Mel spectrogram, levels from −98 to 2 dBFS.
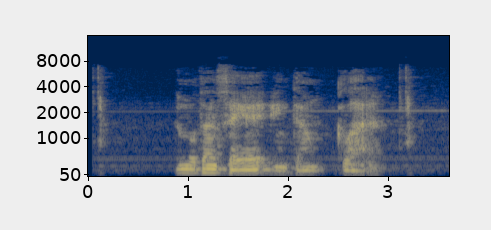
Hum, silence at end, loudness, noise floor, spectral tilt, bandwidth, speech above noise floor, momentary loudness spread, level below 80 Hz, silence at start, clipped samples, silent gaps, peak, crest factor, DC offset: none; 0.35 s; -29 LUFS; -64 dBFS; -7 dB/octave; 7.4 kHz; 36 dB; 17 LU; -58 dBFS; 0.1 s; under 0.1%; none; -12 dBFS; 18 dB; under 0.1%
